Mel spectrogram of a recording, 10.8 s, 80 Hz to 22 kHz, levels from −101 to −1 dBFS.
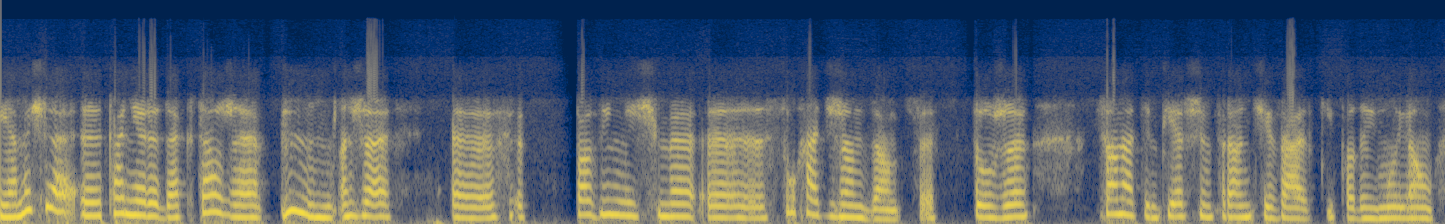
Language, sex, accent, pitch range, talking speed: Polish, female, native, 190-225 Hz, 90 wpm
